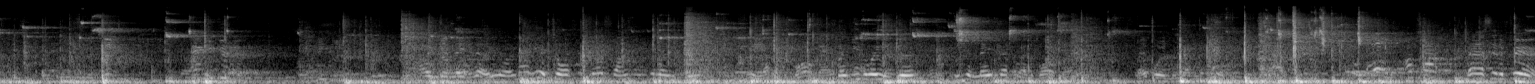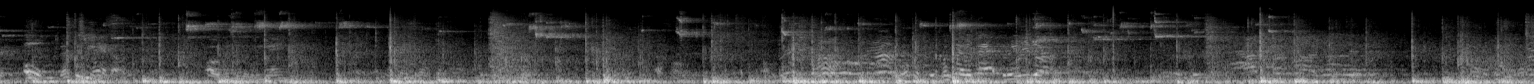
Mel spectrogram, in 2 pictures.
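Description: Basketballs bouncing on a hardwood gym floor, an irregular string of sharp thumps, under indistinct talk from players.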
